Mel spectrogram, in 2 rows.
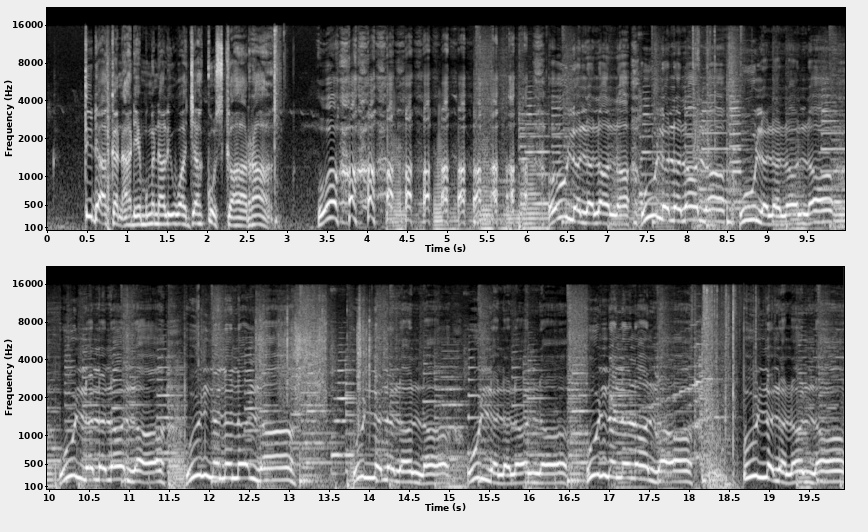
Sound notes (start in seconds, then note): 3.3 laughs evilly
